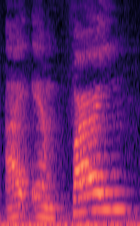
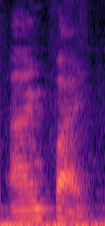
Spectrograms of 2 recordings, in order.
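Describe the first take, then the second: First: I am is said as two separate words. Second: I am is contracted into one syllable.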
